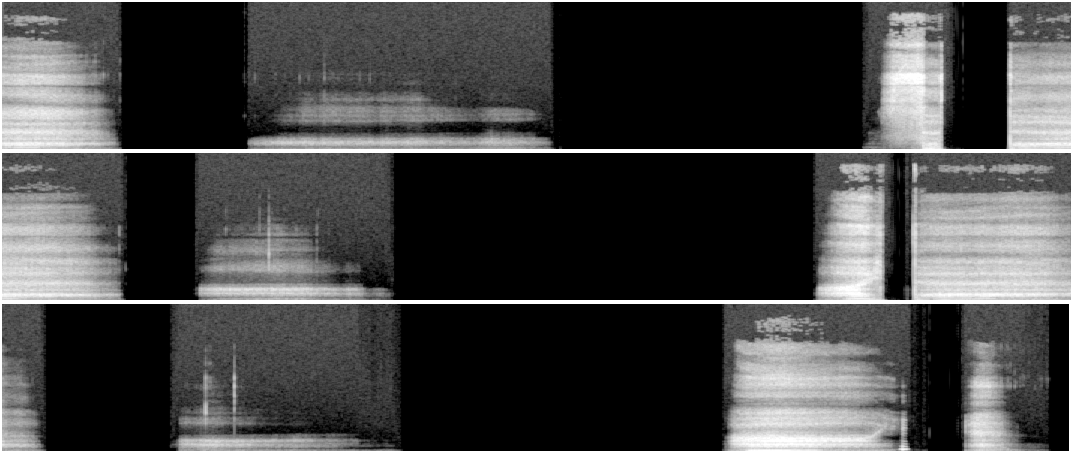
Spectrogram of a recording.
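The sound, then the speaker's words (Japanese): Slow, deep breathing: several cycles of a sharp airy inhale followed by a softer, longer sighing exhale, each cycle separated by seconds of silence. “ほーら、深呼吸よ。吸って、吐いて。”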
